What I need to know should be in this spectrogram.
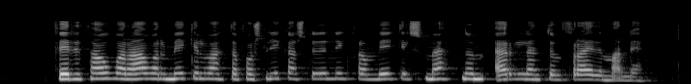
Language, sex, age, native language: Icelandic, female, 50-59, Icelandic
